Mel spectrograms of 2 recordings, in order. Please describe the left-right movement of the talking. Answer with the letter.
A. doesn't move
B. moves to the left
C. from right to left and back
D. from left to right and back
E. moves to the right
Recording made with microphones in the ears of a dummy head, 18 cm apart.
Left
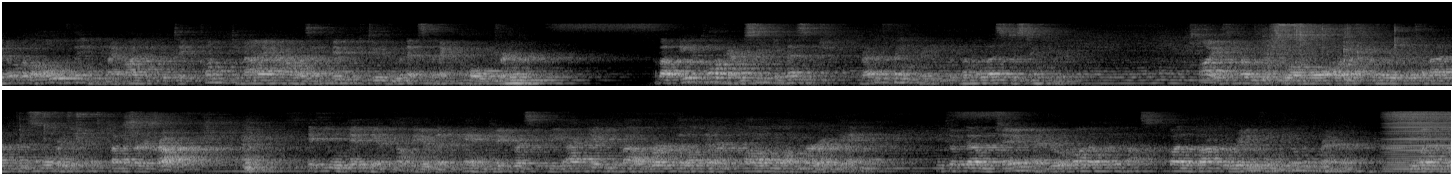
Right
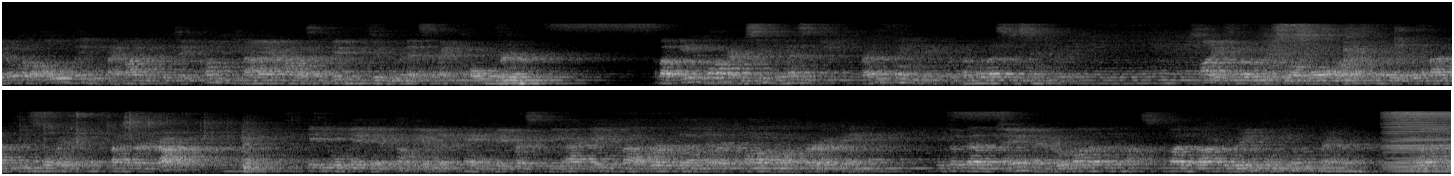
A.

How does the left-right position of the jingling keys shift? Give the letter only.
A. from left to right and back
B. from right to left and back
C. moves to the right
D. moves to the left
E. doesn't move
C.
